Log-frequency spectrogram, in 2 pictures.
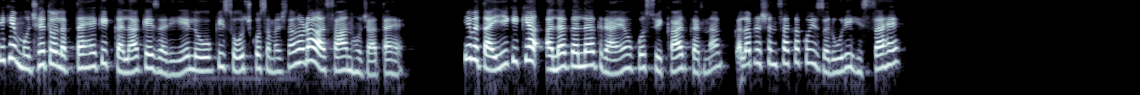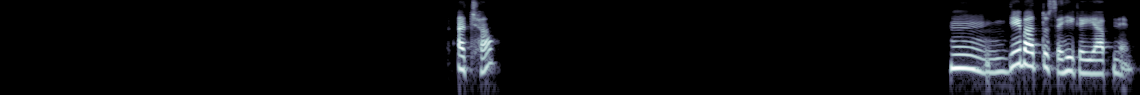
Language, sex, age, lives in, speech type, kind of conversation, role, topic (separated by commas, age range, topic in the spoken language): Hindi, female, 25-29, India, read, expert-assistant, asker, कला पर अपनी राय खुलकर रखने से आत्मविश्वास कैसे बढ़ा सकता हूँ?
